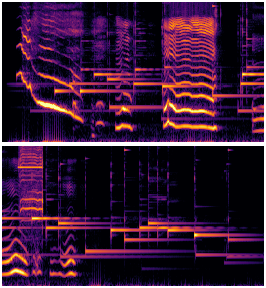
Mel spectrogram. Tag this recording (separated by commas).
Glockenspiel, Music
